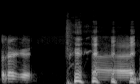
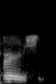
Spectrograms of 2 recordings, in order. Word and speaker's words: Brugge: In Dutch, we say Club Brugge, not Bruges. That's the English pronunciation.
